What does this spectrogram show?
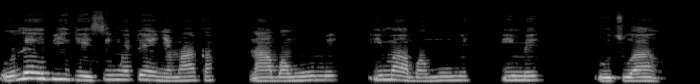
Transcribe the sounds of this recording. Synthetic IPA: o˨le˦e˦bi˦ɡe˨si˦ŋʷe˦te˦˨ɲe˨m̩˦a˦ka˦ | na˨a˨ɡ͡ba˨m̩˦u˦me˦ | i˦ma˦a˨ɡ͡ba˨m̩˦u˦me˦ | i˦me˦ | o˨tu˨a˦ɦʊ˨

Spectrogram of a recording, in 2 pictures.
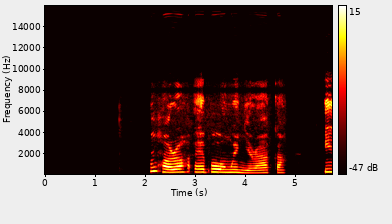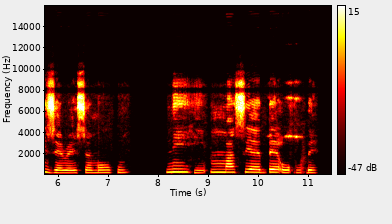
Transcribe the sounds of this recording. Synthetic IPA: ŋ̩˦ɦɔ˨ɾɔ˦e˦bo˦o˦ŋʷe˦ɲe˨ɾa˨a˦ka˦ | i˦ze˨ɾe˨se˨m˦o˦kʷu˦ | ni˦ɦi˨m̩˦ma˦sɪ˦e˦be˦ʔo˦k͡pu˦k͡pe˦

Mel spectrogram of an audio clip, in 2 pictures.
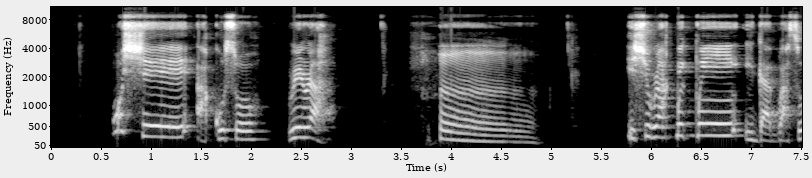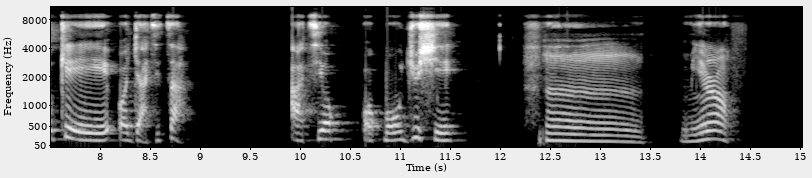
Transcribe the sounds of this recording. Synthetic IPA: o˦ʃe˧a˨ko˨˦so˧ | ɾi˦ɾa˦˨ | i˧ʃu˧ɾa˧k͡pĩ˦k͡pĩ˦i˦˨da˨ɡ͡ba˨so˨˦ke˦˨ɔ˧d͡ʒa˨ti˨˦ta˦˨ | a˨tʰi˧ɔ˧ɔ˨k͡pɔ˨o˧d͡ʒu˦˨ʃe˧˨ | mĩ˨˦ɾ̃ã˦˨

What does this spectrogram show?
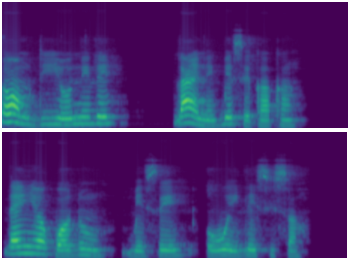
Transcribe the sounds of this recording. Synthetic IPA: tɔ˦˨m̩˨di˧o˧˦nĩ˦le˦ | la˦i˨nĩ˨ɡ͡be˦˨se˨kã˧kã˧ | lɛ̃˦ĩ˦ɔ˦˨k͡pɔ˨˦dũ˦˧ɡ͡be˨se˧o˨wo˧i˨˧˦le˦˨si˦sã˧˨

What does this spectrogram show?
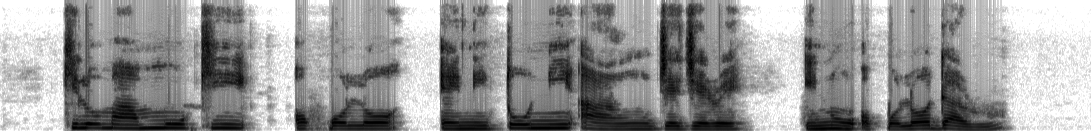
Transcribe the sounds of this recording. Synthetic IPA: ki˦lo˦mãː˦˧n̩˦mũ˦kʰi˦ | ɔ˧k͡pɔ˧lɔ˧ | ɛ˧nĩ˧to˦nĩ˦ʔa˦˨w̃ũ˧d͡ʒɛ˧d͡ʒɛ˧ɾɛ˧ | i˧nũ˦ɔ˧k͡pɔ˨lɔ˦da˦˨ɾu˨˦

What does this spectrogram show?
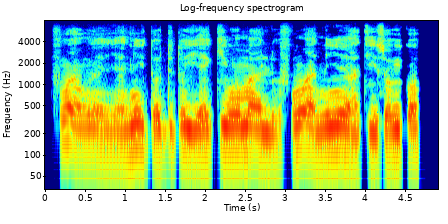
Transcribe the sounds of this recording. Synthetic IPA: fũ˦a˦˨w̃ɔ̃˧ɛ̰˨j̃ã˨nĩ˨˦i˦˨tɔ˨˦dũ˦to˦jɛ˧ki˦w̃ɔ̃˧mãː˦˧˦lo˨fũ˨˦a˦˨nĩ˦j̃ã˦˨a˨ti˧i˨sɔ˧˦ɾi˦kɔ˦

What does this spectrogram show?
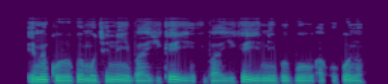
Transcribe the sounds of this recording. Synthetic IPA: e˧mĩ˧ko˨ɾo˨k͡pe˨˦mo˧tʰi˧nĩ˦i˦˨ba˨ji˨˦ke˦˨i˨ba˨ji˨˦ke˦˨ji˨nĩ˦ɡ͡bo˧ɡ͡bo˧a˨k͡po˨˦ko˦˨nã˨˧˨

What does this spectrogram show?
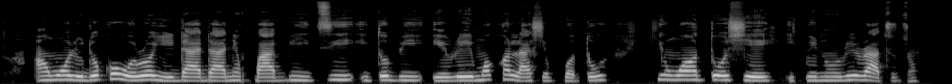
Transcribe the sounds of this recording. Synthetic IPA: a˨w̃ɔ̃˧o˧lu˨do˨˦ko˦˨wo˨ɾo˦˨j̃ĩ˨da˧˦˧da˧nĩ˦k͡pa˧bi˦ti˦i˦˨to˦bi˧e˨ɾe˧mɔ̃˦kã˦la˨˦ʃe˧k͡pɔ˨to˨˦ | ki˦w̃ɔ̃˦to˦ʃe˧i˨k͡pĩ˧nũ˧ɾi˦ɾa˦˨tũ˨tũ˨˧

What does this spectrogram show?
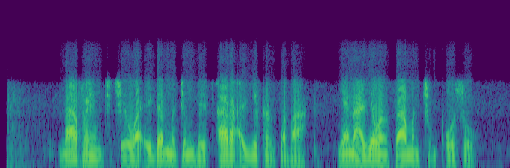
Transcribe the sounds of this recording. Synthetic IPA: na˦ɸɐ˨hɪ˨mtḁ˦t͡ʃeː˦˨waː˨ʔɪ˨dɐ˦mːʊ˨tʊ˦˨mba˨jsʼaː˦ɽa̰˨ʔa̰˦jːʊ˦kɐ˨nsa˨ba˦ʔ | jɐ˦naː˨jɐ˦wɐ˨nsaː˦mʊ˨nt͡ʃɪ˦ŋkʷʼoː˦soː˦

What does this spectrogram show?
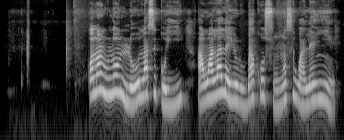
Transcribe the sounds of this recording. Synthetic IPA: ɔ˧lɔ˦ɾ̃ũ˧lo˦n̩˦lo˨˦la˦si˦˨ko˨ji˨˦ | a˦˨w̃ɔ̃˧a˧la˦lɛ˦˨jo˧ɾu˨ba˨˦ko˦˨sũ˨˦w̃ɔ̃˦si˦˨wa˨lɛ˦j̃ĩ˦ɛ˦˨

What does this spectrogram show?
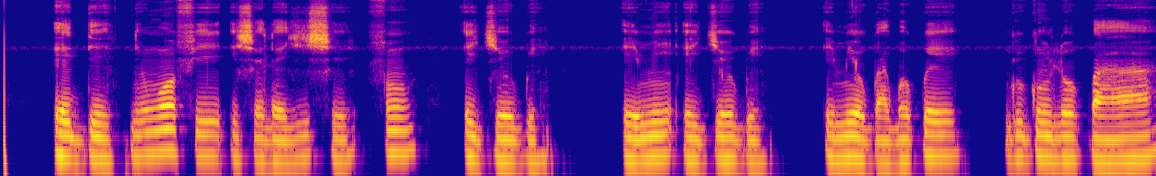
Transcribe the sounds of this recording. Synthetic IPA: e˨de˨nĩ˧˦w̃ɔ̃˦fi˧i˨ʃɛ˨lɛ˨ji˨˦ʃe˧fũ˦ | e˦˨d͡ʒe˨o˨ɡ͡be˨ | e˨mĩ˧e˨d͡ʒe˨o˧ɡ͡be˨ | e˨mĩ˧o˨ɡ͡ba˨ɡ͡bɔ˨˦k͡pe˦ | ɡu˧ɡũ˦lo˦k͡pa˦

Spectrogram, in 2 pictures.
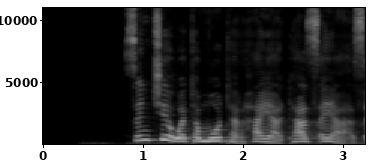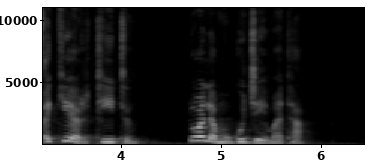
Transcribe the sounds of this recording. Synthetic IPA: sʊ˦nt͡ʃeː˦˨wɐ˦ta˦moː˦tɐ˨rha˦jaː˨ta˦sʼɐ˦jaː˨ʔa̰˨sʼɐ˦kʲɪ˦jɐ˨rtʰiː˦tɪ˨n | d̥oː˦le˨mʊ˨ɡʷʊ˦d͡ʒeː˨mɐ˦ta˨ʔ

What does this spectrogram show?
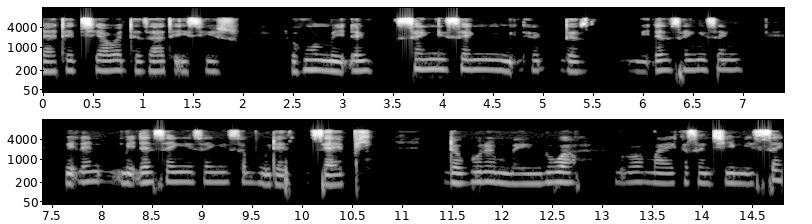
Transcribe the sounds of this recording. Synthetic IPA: daː˨tɐ˦t͡ʃɪ˦jaː˨wɐ˦dːa˨zaː˦tʰa˨ʔɪ˦seː˦su̥˨ | toː˨kʊ˦ma˦ma˨ɗɐ˦n | sɐ˦ɲji˦sɐ˦ɲi˦˨˦d | ma˨ɗɐ˦nsɐ˦ɲji˦sɐ˦ | m˨˦ma˨ɗɐ˦nsɐ˦ɲji˦sɐ˦ɲji˦sɐ˦boː˨da˨z̥aː˨ɸi̥ː˦ | da˨ɡʷʊ˦ɽɪ˦mːa˨jɽʊ˦waː˦˨ | ɽʊ˦wɐ˨mːaː˦jaː˦kɐ˦sɐ˨nt͡ʃeː˦ma˨jsɐ˦ɲ˦

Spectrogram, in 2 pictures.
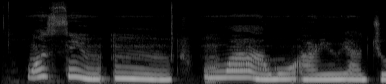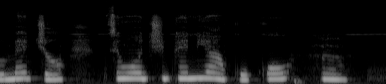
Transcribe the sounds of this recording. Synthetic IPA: w̃ɔ̃˦sĩ˦˨˧ | ñ̩˦wa˦a˦˨w̃ɔ̃˧ʔa˨ɾĩ˨ɾĩ˧a˨d͡ʒo˨mɛ˦d͡ʒɔ˧ | ti˦w̃ɔ̃˦d͡ʒi˦be˦nĩ˦a˦˨ko˨kõ˨˦˨

